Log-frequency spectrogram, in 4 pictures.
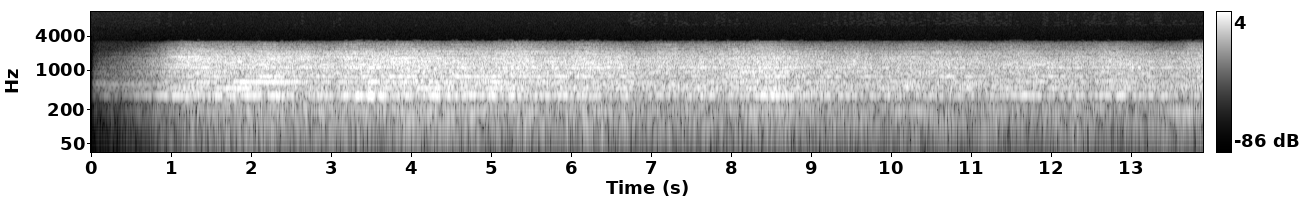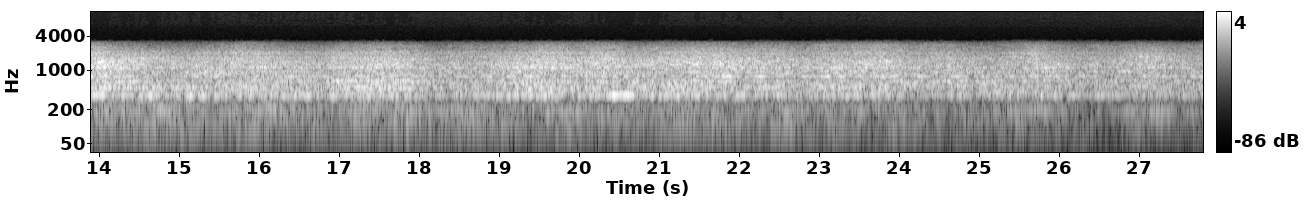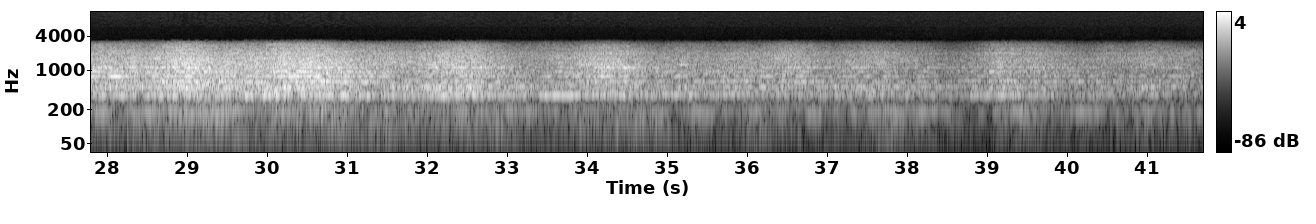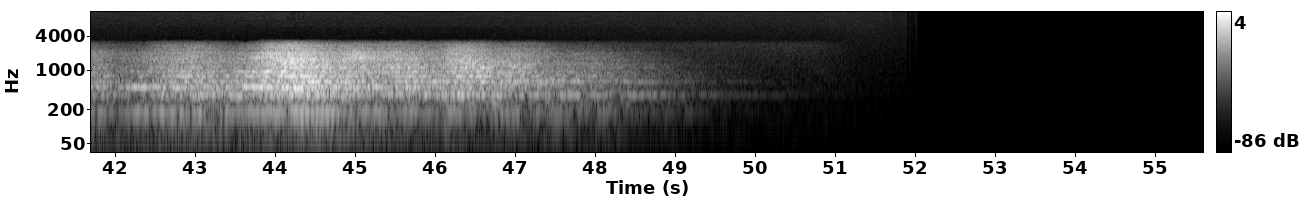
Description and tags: A drone - recording of a saucepan lid span on a ceramic tiled floor, reversed and timestretched then convolved with reverb.
All four samples designed to be layered together/looped/eq'd as needed.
